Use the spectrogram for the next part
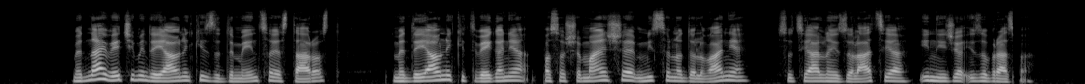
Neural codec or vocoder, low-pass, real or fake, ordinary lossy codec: none; 19.8 kHz; real; none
